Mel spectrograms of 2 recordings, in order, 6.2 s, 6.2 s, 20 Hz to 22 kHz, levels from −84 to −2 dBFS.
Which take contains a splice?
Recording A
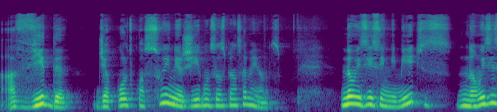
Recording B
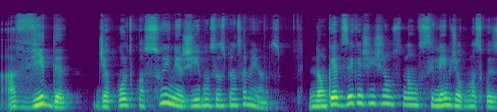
B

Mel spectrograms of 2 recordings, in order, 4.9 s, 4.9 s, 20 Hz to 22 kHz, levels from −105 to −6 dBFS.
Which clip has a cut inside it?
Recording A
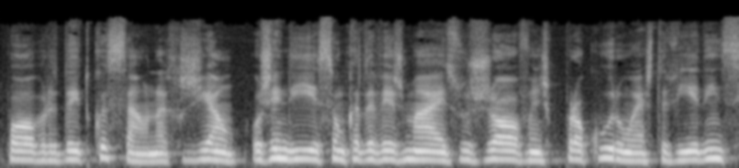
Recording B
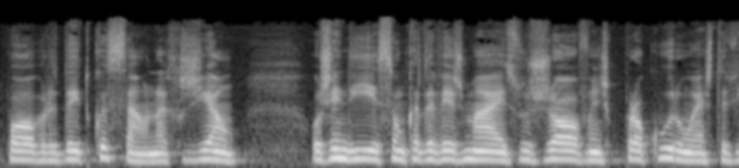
A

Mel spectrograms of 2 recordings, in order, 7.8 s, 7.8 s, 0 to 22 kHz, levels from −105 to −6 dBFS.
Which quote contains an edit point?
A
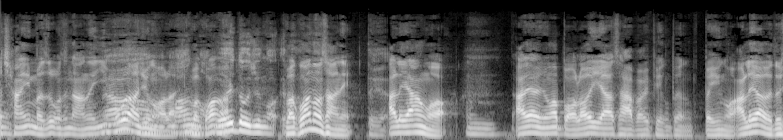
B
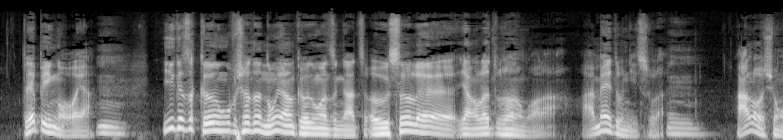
B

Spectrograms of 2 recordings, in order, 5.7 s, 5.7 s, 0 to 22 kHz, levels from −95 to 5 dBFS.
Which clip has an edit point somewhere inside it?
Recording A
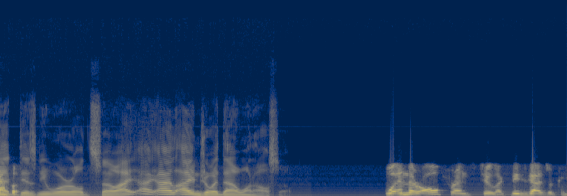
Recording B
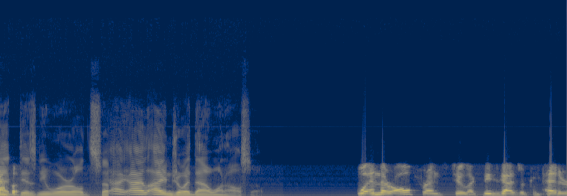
B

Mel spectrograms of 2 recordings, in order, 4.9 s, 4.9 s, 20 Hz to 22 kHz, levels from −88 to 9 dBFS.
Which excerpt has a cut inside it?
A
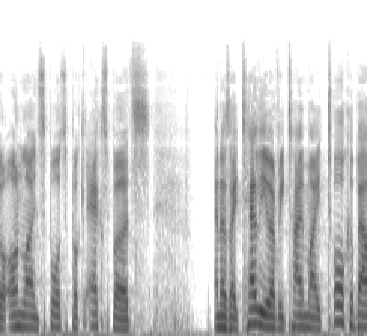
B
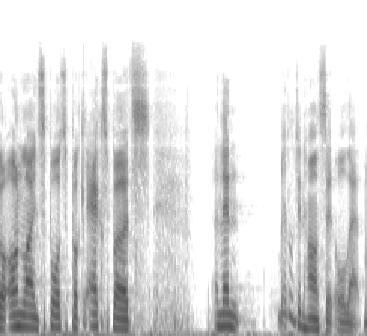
B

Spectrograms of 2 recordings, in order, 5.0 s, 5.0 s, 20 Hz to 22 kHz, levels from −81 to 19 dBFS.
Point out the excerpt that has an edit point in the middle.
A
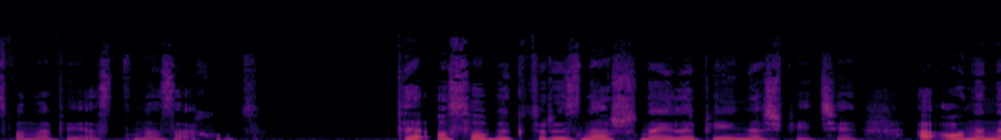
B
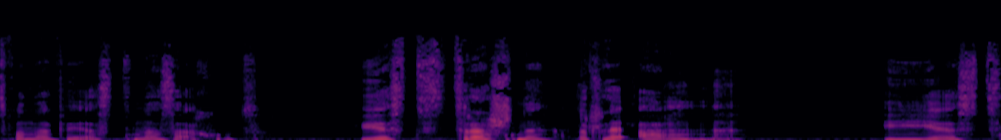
B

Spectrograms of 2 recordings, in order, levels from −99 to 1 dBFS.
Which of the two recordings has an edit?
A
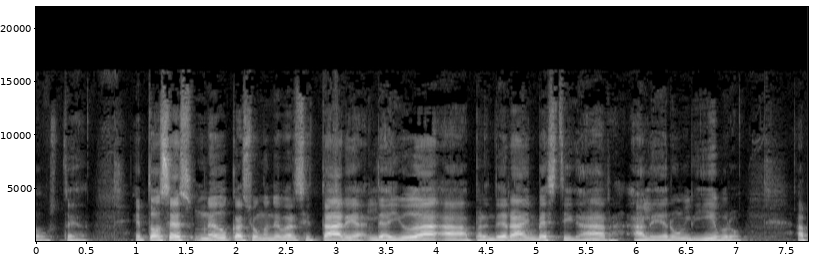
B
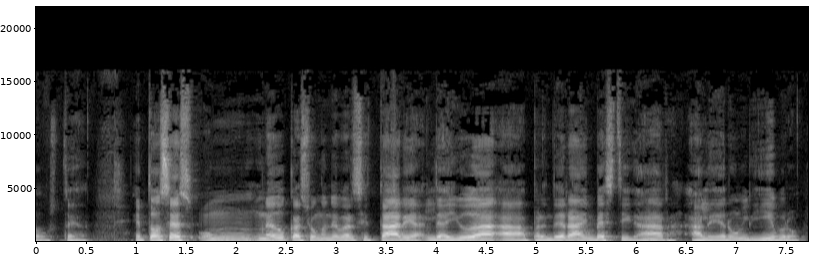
A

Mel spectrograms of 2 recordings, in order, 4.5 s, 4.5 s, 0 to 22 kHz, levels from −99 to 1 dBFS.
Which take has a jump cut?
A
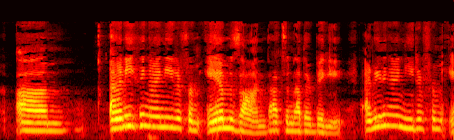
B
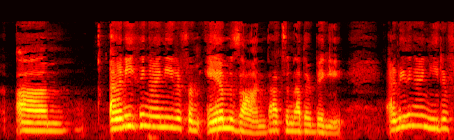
A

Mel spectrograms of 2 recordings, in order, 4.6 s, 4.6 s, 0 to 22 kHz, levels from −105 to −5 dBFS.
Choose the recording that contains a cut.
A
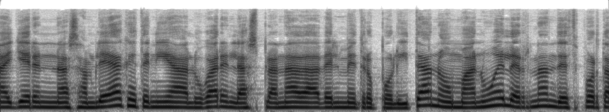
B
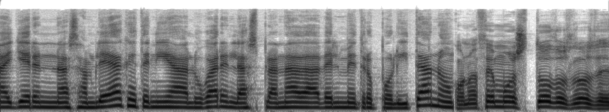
B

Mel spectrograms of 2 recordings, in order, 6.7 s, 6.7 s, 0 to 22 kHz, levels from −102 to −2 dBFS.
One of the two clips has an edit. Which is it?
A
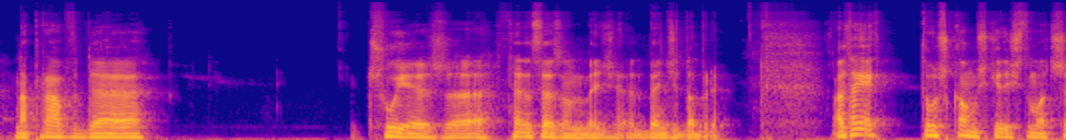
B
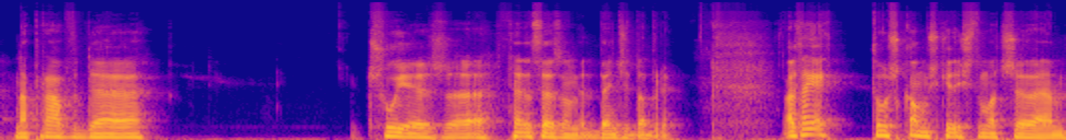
B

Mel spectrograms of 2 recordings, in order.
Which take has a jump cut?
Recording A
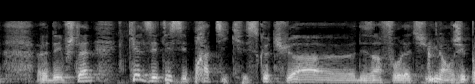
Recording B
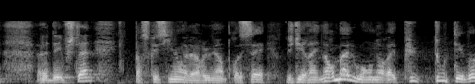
B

